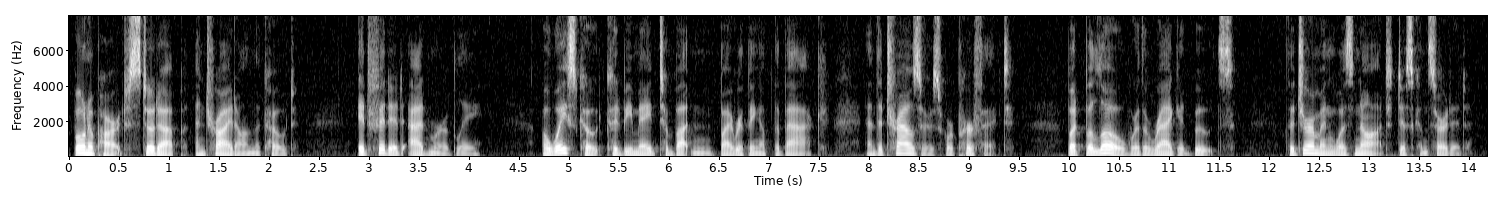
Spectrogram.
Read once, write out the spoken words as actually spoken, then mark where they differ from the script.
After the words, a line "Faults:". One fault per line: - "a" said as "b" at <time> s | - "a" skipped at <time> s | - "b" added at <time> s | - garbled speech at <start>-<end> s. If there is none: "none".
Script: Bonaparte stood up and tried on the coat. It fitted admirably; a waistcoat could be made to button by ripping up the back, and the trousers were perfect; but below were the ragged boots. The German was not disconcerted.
Bonaparte stood up and tried on the coat. It fitted admirably; a waistcoat could be made to button by ripping up the back, and the trousers were perfect; but below were the ragged boots. The German was not disconcerted.
Faults:
none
